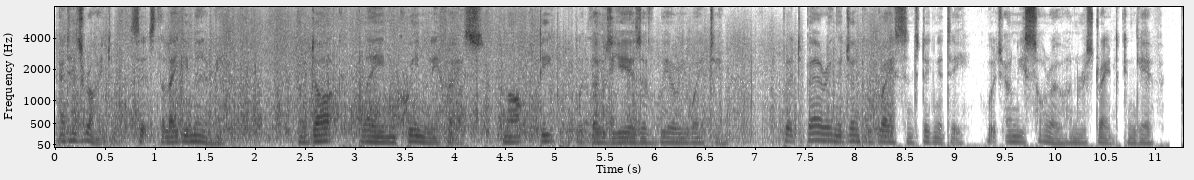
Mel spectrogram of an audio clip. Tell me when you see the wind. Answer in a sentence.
The wind can be heard from 0.0 to 8.4 s.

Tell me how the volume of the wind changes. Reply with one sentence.
The volume of the wind goes down.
